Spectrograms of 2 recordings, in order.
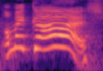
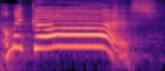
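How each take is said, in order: First: The phrase is said quickly at normal length. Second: The phrase is stretched out and drawn long. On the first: "That's kind of an excited in your head voice situation" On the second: "so now can you lengthen that?"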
